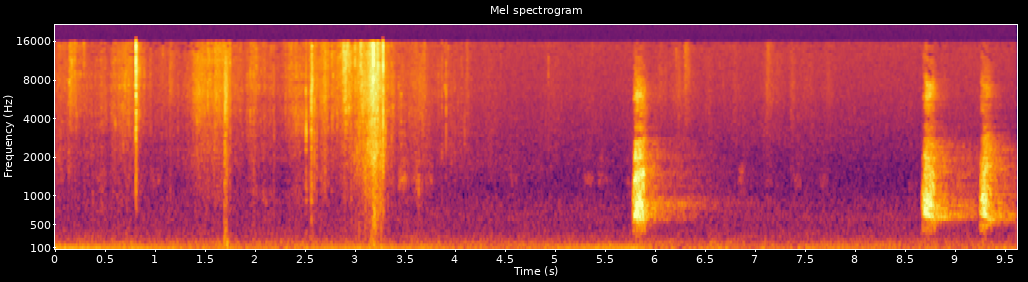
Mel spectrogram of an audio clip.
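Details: A dog named Flint barking treed on a fox squirrel up a briar-ringed tree: rustling and a low steady hum first, then a single sharp bark, and a quick pair of barks near the end.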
